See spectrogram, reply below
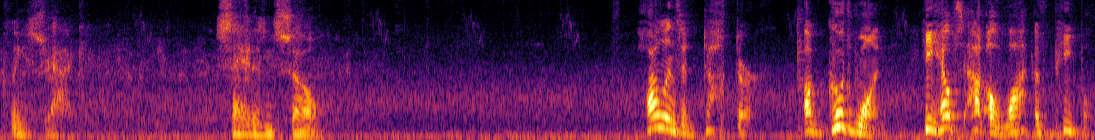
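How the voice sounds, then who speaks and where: Game drama role: naive veteran, halting and pleading, higher-set voice, slow pace, faint noise behind. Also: male voice, wildly swooping pitch, exaggerated voice. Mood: distraught, pleading. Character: earnest, naive war veteran pleading with his old comrade. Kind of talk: dramatic video game acting.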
